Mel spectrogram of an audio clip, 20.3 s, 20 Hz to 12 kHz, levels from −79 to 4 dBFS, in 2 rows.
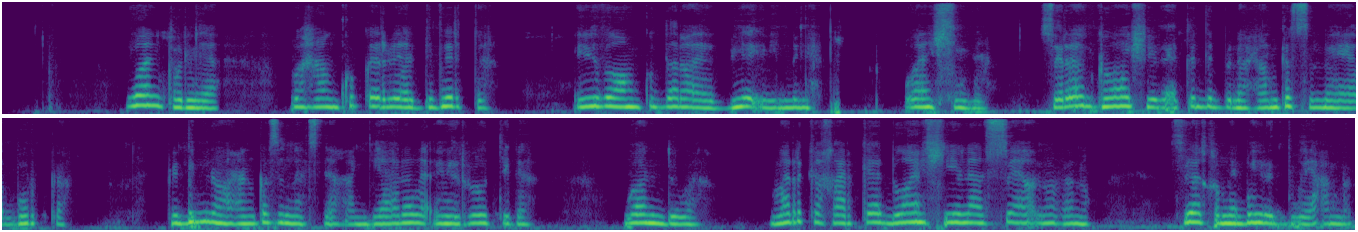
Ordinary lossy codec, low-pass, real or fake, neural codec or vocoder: none; none; fake; codec, 24 kHz, 1.5 kbps, HILCodec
